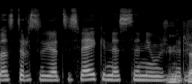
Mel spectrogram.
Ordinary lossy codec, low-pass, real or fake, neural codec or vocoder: MP3, 96 kbps; 14.4 kHz; real; none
